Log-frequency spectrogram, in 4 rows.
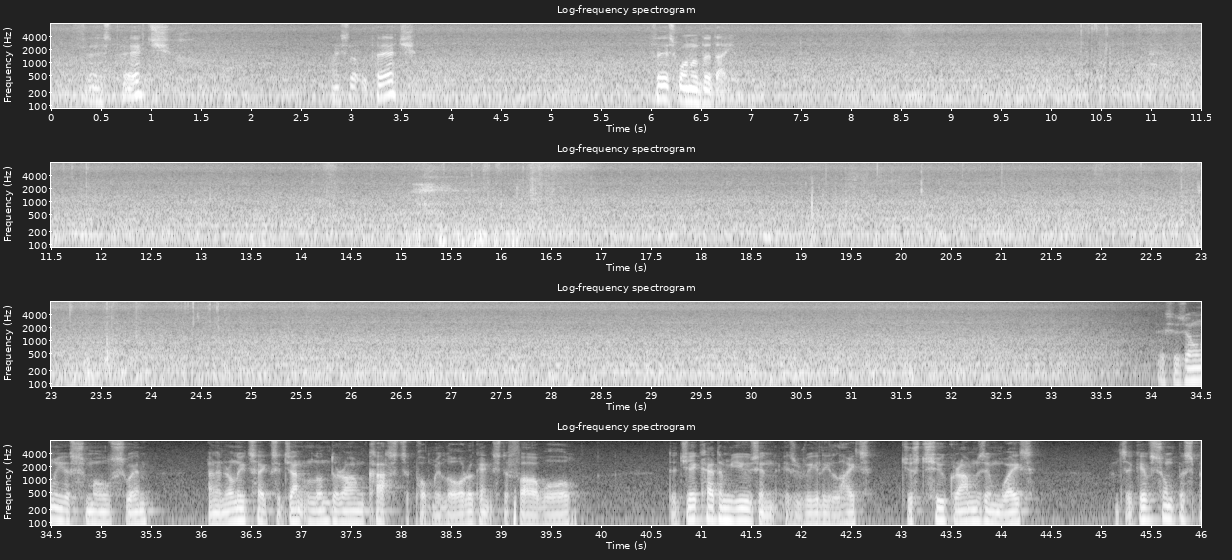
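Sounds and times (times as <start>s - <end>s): water rushing from overflow: 0.0s - 34.0s.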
